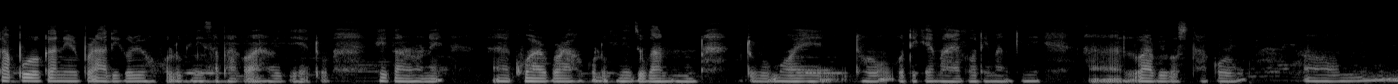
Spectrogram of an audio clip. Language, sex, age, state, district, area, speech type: Assamese, female, 30-45, Assam, Charaideo, rural, spontaneous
